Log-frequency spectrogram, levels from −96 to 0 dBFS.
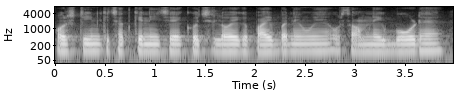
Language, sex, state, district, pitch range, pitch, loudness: Hindi, male, Uttar Pradesh, Shamli, 115-120 Hz, 120 Hz, -18 LUFS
